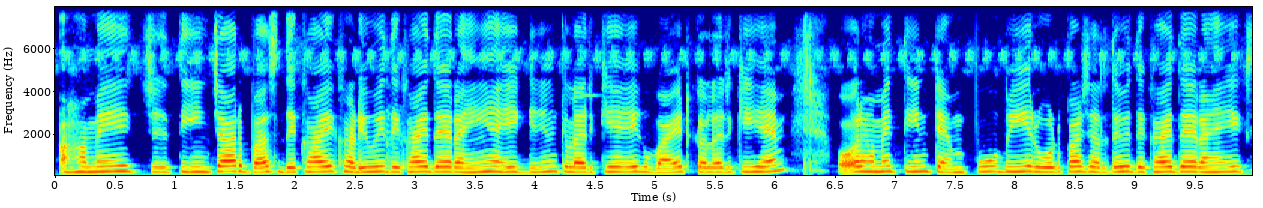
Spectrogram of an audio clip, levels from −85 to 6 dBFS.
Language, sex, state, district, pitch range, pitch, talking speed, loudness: Hindi, female, West Bengal, Dakshin Dinajpur, 225-245 Hz, 235 Hz, 210 wpm, -15 LUFS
